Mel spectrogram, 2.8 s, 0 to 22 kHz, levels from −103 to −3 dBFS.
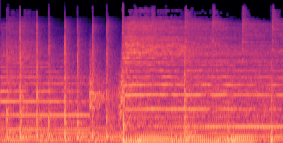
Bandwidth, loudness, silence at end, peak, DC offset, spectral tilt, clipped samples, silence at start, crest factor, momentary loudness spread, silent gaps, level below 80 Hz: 18.5 kHz; -21 LUFS; 0 s; -4 dBFS; 0.3%; -4 dB/octave; under 0.1%; 0 s; 18 dB; 4 LU; none; -32 dBFS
